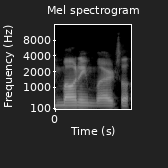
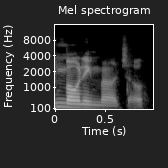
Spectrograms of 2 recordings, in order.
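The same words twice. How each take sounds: First: It is said plainly in a normal accent. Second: It is drawn out in an odd accent. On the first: The speaker calls it wrong. "you cannot say it like Moaning Myrtle" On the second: The speaker calls it right. "You have to say it that way"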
